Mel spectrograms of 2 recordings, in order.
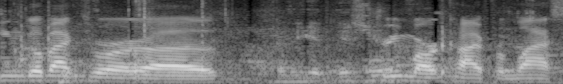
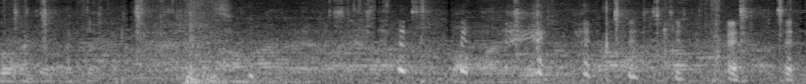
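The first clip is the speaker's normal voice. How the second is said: soft breathy laugh; 10 dB quieter than usual. Real, not acted. Laughing after French joke.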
